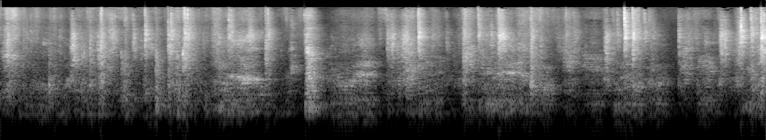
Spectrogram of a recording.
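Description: An English bulldog makes a run of raspy, snuffling grunts and snorts, uneven bursts of noisy breath coming every second or so. Short whimpering notes break through now and then, with faint human voices in a small room.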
